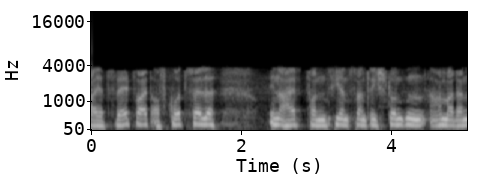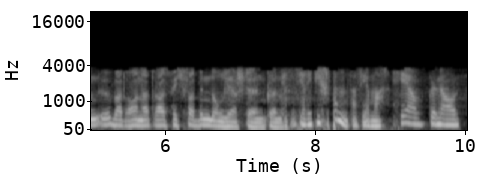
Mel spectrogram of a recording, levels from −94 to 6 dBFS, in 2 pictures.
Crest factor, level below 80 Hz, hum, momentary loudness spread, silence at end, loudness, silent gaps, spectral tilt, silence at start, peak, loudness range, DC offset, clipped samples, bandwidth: 14 dB; -56 dBFS; none; 6 LU; 0.1 s; -28 LUFS; none; -11.5 dB/octave; 0 s; -14 dBFS; 2 LU; under 0.1%; under 0.1%; 3.9 kHz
